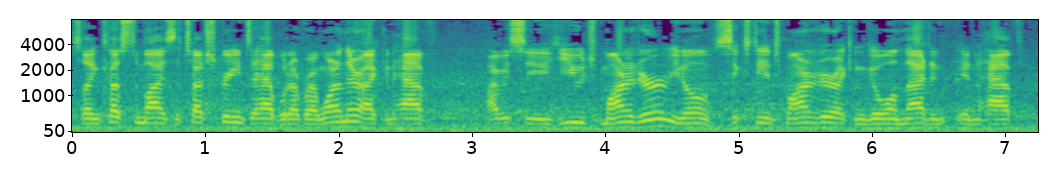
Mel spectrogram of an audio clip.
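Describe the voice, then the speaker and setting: A man with a medium-pitched voice walks through a product as a company representative. He explains things step by step in an informal, conversational sales style. The recording has clear noise from a busy trade show floor. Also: level tone, quick pace. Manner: conversational, checks in with "right?". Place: trade show exhibition hall.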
